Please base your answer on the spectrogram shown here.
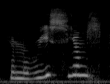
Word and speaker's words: americium: You can pronounce it either. Okay, so americium's atomic number is 95.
